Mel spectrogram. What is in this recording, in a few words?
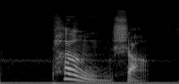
"pengshang", Chinese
